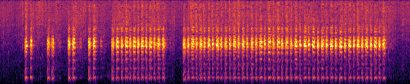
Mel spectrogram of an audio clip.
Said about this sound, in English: Next is the feed call. Say ticka, ticka, ticka, ticka, ticka, ticka, ticka, ticka. Now with your duck call.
